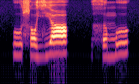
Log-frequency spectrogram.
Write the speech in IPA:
u˨sɔ˨zʲɑ˦ | hə˨mʊ˦

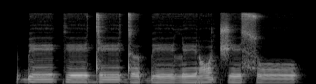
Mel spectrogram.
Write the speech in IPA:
ɓeː˦keː˧deː˦ də˨ɓeː˨ le˧ ɾɔ̃˦t͡ʃe˨ soː˨

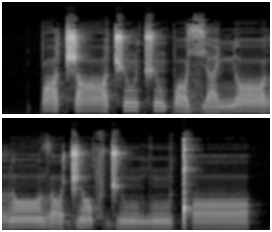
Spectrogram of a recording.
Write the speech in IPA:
pɑ˧t͡ʃɑː˧t͡ʃũ˦t͡ʃũ˦ pɔ˨zʲa˨ ɲɔː˦rɔ̃ː˦ðɔ˨ d͡ʒɔ̃˦fd͡ʒũː˨ɡũː˨ǃʰɔː˧

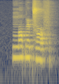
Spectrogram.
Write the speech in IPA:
ŋɔbə˞bzɔːf

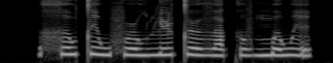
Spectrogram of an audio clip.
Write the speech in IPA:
xəwtɪwfə˞w ʎəɭtə˞ðakəv məwɪ

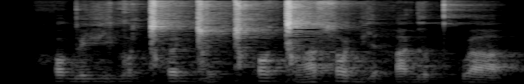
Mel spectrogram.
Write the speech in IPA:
hɔɡøvʲə ɡɔǀʰə ɡ͡ǀø ǀʰɔɡ͡ǀa sɔbʲahaɡə kʷʰa

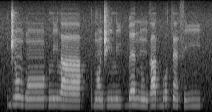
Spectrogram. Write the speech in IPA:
d͡ʒɔ̃˦ɡ͡bɔ̃˧ | li˨la˨ | dɔ̃˨d͡ʒi˨ li˨ɡ͡bɛ˧ nũ˨ɡa˨˦ ɡ͡bo˦tɛ̃˦˨ si˨˦

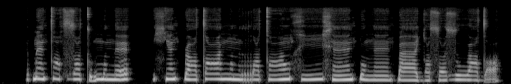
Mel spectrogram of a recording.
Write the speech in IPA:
ɓɛ̃tæ̃sˤzˤə˞ tṵŋ͡monɛ | çɛ̃ k͡pə˞tˤaːŋõnrɔ tˤõː xiː xɛ̃ːk͡po ŋɛ̃ːk͡paːɟɔsˤo zuːdˤa̰

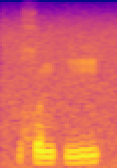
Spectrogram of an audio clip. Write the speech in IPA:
χʷɛmpi

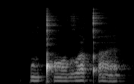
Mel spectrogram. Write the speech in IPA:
pũǃʰɔ̃ʁʷɪqʼæ̃

